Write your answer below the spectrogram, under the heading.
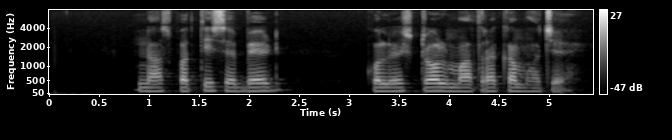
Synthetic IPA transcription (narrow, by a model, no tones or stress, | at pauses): naːspət̪ːisebeːɖ | kolɾesʈɾoːlmaːt̪ɾʔakəmɦõːt͡ʃḛː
